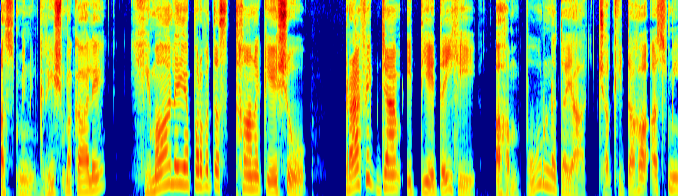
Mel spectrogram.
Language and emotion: Sanskrit, surprised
